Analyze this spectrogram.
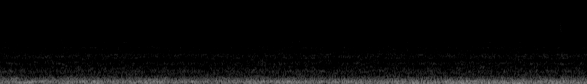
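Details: Steady low rumbling background noise throughout, with a few faint soft clicks and no animal voice.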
